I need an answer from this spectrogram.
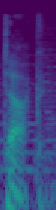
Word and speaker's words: DUKW: DUKW pronounced duck.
